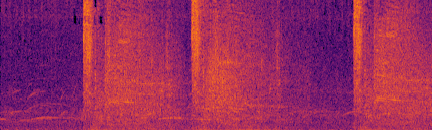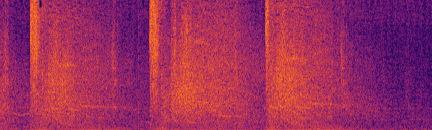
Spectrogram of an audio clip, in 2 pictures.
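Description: Explosions boom in loud bursts.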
